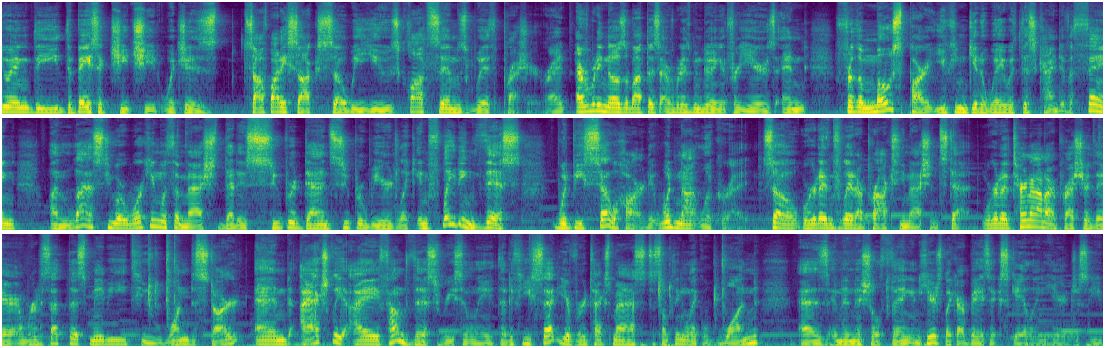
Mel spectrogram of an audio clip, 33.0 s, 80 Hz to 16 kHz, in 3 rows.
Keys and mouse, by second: 12.7 click, 13.3-14.5 middle drag, 17.1 middle click, 19.2 click, 20.4 click, 21.9-23.7 drag, 27.3-29.2 drag, 30.9 n.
